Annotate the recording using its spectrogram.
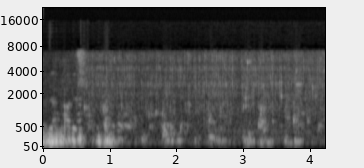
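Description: Water lapping and sloshing against the hull of a small boat, in irregular low splashes.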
